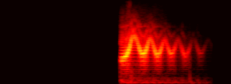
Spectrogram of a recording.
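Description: Cartoon 'boing' sound effect: a sudden springy twang about a second in, its pitch wobbling quickly up and down as it fades out in under a second.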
